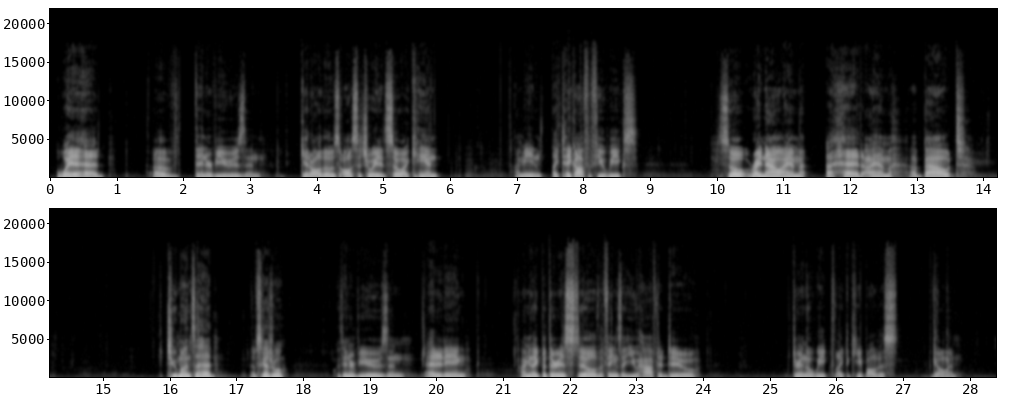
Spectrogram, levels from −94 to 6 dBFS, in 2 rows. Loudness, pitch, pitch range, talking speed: -32 LUFS, 100 Hz, 95-110 Hz, 135 wpm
